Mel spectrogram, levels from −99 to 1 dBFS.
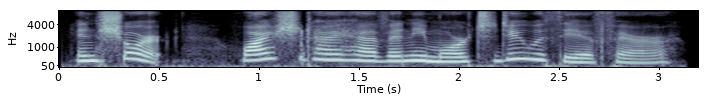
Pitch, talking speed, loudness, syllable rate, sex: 235 Hz, 245 wpm, -19 LUFS, 5.7 syllables/s, female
